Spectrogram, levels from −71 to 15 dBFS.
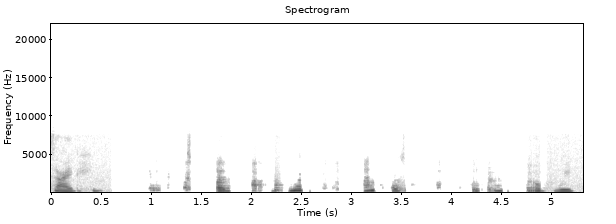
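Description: From 0.61 to 0.92 s the room sound drops away by about 40 dB, then returns. This is background gated by the echo canceller. With the loudspeaker playing, the canceller pulled the microphone down hard for roughly a third of a second.

From 0.97 to 2.31 s a second voice sits under the speech, around 15 dB below it. This is the other side's voice leaking through. The echo canceller likely left part of the loudspeaker signal in the microphone. It returns at 2.88 to 3.52 s, about 25 dB down, then at 4.21 to 4.43 s and 4.75 to 4.92 s, both about 20 dB down.

From 1.2 to 4.95 s the speech keeps dipping and breaking up, for roughly three seconds in total. At its worst it falls about 40 dB. This is speech suppressed in double talk. Both sides likely spoke at once, and the canceller turned down the wanted talker along with the echo.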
